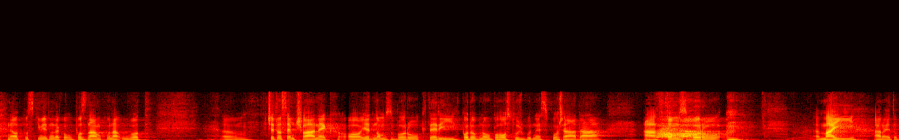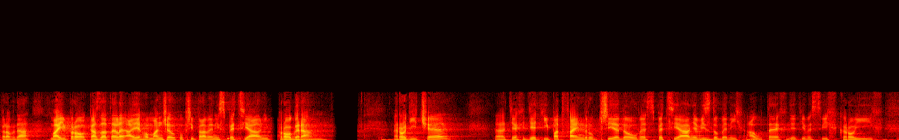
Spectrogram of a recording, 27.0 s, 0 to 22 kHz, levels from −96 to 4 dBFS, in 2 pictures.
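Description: At 3.88 to 3.92 s, 5.18 to 5.25 s, 17.56 to 17.67 s and 17.79 to 17.85 s there are short stalls from a late packet. Each time, the next packet had not arrived when the jitter buffer needed it, so the receiver extended the last sound for 23, 44, 91 and 35 ms respectively, then resumed from the same point. Nothing is lost, but the sound is briefly held with a slight buzz or dip.

From 18.49 to 18.88 s comes a call audio freeze. The sound hangs and decays, then drops to silence for about 320 ms of the 371 ms hold before picking up exactly where it stopped. The likely cause is packets held up in transit that emptied the jitter buffer, adding a gap rather than removing audio.

From 20.56 s to 26.76 s there is a jitter buffer speed-up. After the delays piled up, the receiver trimmed the excess by cutting out many pitch-period-length pieces in a row, about a third of a second in total. Playback runs at 104% with pitch unchanged. 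The whole clip has nothing above 8 kHz, which fits the G.722 wideband call path it passed through.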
